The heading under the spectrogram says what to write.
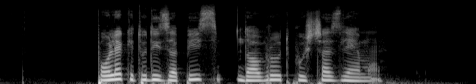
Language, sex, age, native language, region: Slovenian, female, 18-29, Slovenian, Central Slovenia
